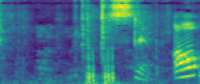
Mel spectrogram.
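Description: Scissors snipping through a sheet of paper: one short, sharp cut about a second in.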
